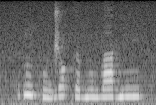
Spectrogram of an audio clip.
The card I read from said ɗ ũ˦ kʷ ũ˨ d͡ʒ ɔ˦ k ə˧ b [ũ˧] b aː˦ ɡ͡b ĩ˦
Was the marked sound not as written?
no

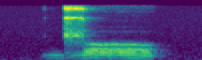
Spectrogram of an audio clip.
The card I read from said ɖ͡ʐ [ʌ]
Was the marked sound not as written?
yes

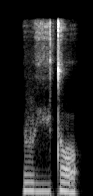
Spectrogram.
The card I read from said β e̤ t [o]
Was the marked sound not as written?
no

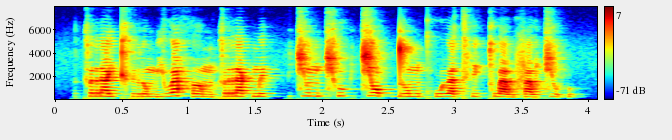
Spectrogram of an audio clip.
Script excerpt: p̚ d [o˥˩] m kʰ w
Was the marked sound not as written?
yes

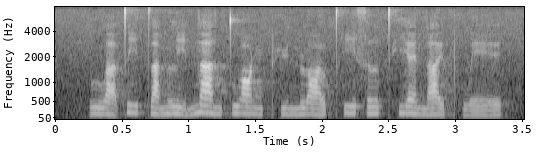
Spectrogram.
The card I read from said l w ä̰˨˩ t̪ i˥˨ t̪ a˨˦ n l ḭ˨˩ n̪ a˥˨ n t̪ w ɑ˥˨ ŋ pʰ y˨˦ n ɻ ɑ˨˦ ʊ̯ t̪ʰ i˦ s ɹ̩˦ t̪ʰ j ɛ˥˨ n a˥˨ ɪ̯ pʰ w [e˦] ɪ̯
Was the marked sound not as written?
yes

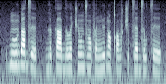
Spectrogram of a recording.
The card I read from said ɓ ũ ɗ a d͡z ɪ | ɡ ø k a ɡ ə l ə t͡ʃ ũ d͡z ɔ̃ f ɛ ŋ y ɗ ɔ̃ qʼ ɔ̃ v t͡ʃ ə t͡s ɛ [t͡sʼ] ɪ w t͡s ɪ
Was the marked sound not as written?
yes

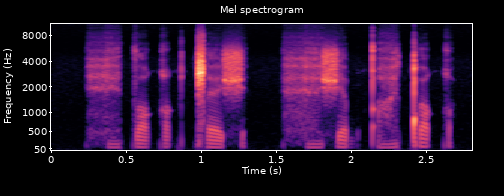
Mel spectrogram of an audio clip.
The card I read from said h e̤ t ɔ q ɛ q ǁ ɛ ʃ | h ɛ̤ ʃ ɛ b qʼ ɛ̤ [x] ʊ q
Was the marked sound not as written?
yes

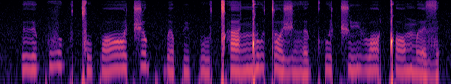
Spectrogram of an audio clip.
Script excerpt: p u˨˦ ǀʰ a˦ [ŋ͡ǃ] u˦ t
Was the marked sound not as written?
no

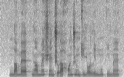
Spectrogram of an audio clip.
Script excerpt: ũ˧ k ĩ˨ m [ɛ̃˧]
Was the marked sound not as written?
no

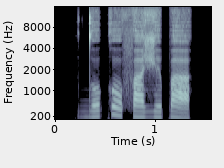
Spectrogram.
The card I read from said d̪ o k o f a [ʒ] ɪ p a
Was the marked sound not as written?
no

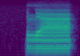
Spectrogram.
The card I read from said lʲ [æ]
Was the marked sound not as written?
no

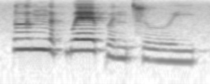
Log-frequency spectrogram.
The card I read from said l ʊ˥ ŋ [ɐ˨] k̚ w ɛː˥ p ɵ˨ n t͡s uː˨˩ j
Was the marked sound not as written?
yes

